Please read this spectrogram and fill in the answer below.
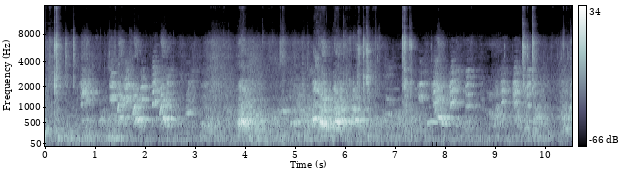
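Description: A dog giving a steady run of short yips, whines and barks, one call after another, with the loudest calls about four and six seconds in.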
